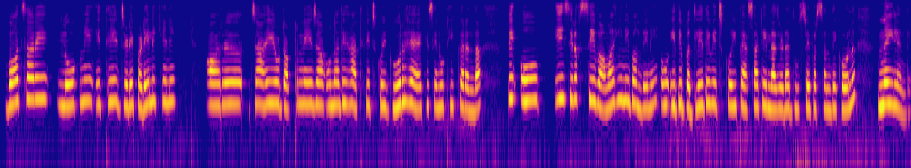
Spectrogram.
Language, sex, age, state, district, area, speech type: Punjabi, female, 45-60, Punjab, Tarn Taran, urban, spontaneous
